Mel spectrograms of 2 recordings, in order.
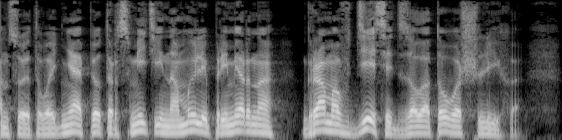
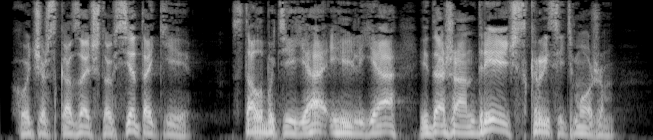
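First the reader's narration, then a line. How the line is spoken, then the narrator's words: Muffled objection. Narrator (Russian): глухо возразил Егор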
